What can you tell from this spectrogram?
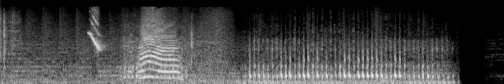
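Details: A cheetah communicating with its cubs gives a falling bird-like chirp and a wavering yelp, then a rapid, buzzy purring rattle.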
